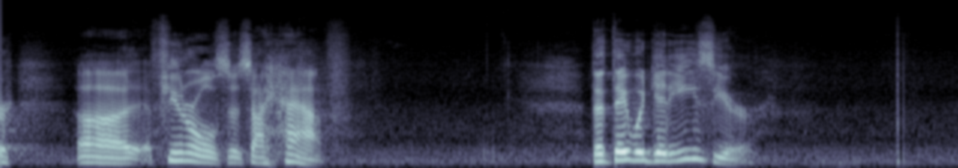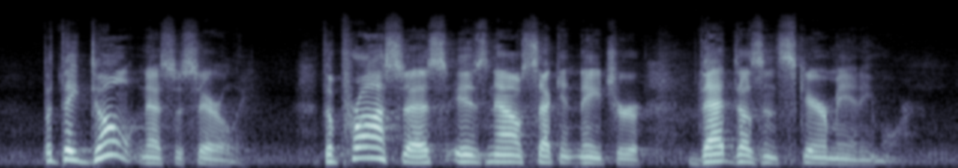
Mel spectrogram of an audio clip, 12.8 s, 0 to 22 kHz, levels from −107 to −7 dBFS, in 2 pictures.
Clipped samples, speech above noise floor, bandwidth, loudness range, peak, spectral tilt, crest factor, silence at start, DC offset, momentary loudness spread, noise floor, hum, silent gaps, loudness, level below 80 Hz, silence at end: under 0.1%; 37 dB; 12 kHz; 6 LU; -8 dBFS; -4.5 dB/octave; 24 dB; 0 s; under 0.1%; 15 LU; -67 dBFS; none; none; -30 LUFS; -86 dBFS; 0.45 s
